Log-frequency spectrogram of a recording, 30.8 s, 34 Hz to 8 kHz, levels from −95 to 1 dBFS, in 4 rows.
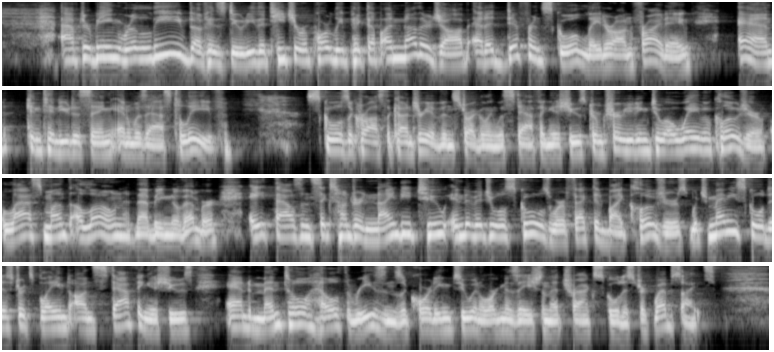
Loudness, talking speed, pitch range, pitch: -16 LUFS, 155 wpm, 130-190 Hz, 160 Hz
